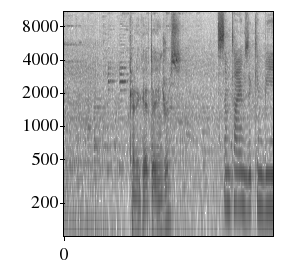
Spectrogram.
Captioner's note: voiceover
